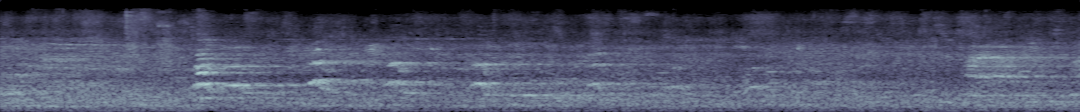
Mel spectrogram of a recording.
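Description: A dog giving a run of short, high-pitched yips and whines. The loudest comes about one and a half seconds in, several follow over the next few seconds, and another comes near the end.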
